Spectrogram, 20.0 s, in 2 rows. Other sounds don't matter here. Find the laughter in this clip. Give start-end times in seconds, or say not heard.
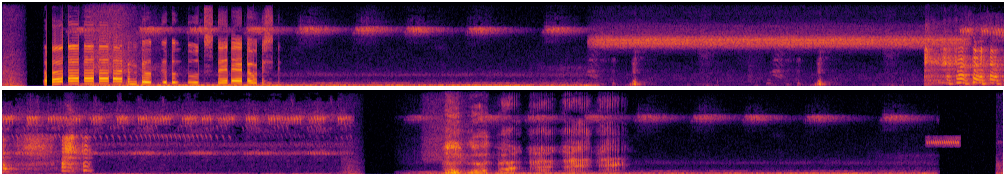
0.4-2.8, 9.2-10.9, 14.4-16.2.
